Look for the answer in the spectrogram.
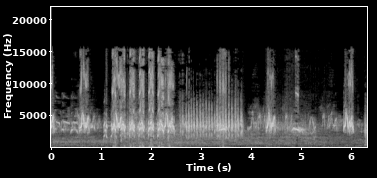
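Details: Osprey at the ranch nest at about 6:52 am on 24 July 2018, with a headless fish. Rapid, loud chirps form a quick stuttering series, then give way to scattered high whistles.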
